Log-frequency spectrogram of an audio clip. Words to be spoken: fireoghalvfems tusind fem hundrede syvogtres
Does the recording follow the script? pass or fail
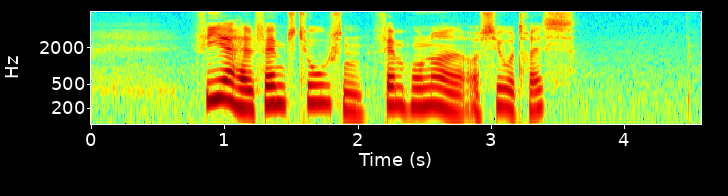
fail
